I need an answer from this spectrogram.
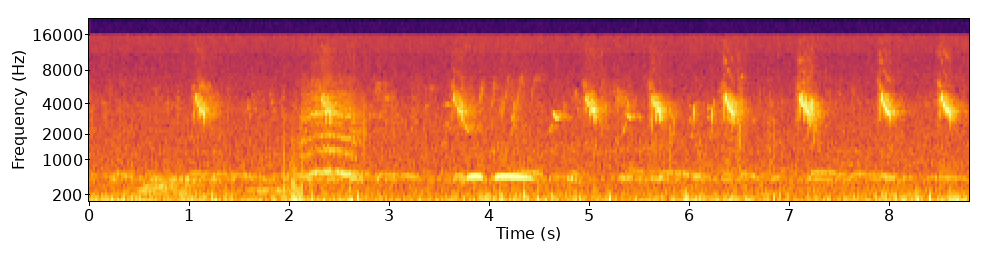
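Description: Faint small birds chirping: short high calls that sweep downward, repeated about once or twice a second, over a lower wavering call.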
